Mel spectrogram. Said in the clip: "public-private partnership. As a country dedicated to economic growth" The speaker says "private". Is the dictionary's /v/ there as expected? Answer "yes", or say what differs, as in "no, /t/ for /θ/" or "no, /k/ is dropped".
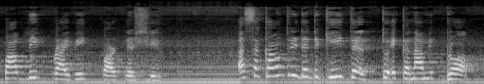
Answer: no, /b/ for /v/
